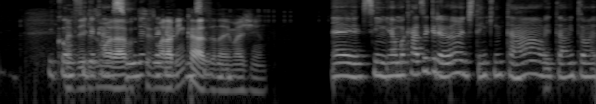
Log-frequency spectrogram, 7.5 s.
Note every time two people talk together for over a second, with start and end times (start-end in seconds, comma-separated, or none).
0.8-2.9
